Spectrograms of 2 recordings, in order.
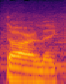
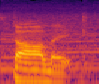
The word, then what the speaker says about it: Dalek: You take out the R and you would have had it right. It's not Darlick, it's Dalek. Dalek.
